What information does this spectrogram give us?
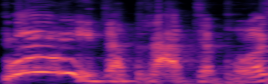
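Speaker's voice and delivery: very high, loud voice pushed from the throat. Comparing cartoon voices with a co-speaker, demonstrating: Doofenshmirtz voice. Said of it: "his voice is more in the back of the throat and higher".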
